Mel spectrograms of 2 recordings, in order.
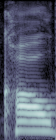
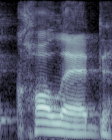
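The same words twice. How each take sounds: First: The ending is a short D sound. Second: The ending is a separate extra syllable. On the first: The speaker calls it right. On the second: The speaker calls it wrong.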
